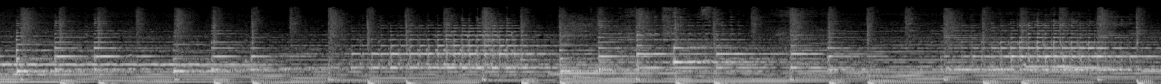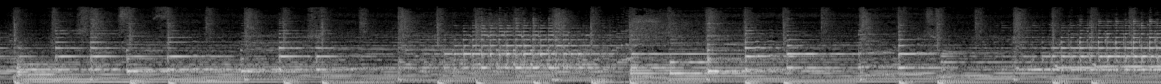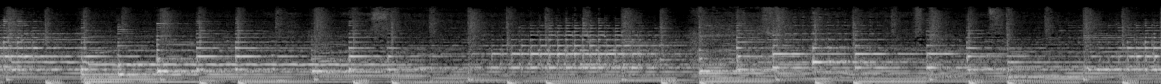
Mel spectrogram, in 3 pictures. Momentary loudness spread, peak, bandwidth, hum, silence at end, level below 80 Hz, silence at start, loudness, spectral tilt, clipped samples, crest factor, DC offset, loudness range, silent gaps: 9 LU; -2 dBFS; 16 kHz; none; 0 s; -30 dBFS; 0 s; -18 LUFS; -5 dB/octave; under 0.1%; 16 dB; under 0.1%; 3 LU; none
